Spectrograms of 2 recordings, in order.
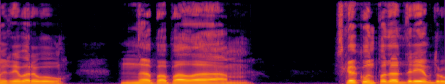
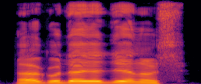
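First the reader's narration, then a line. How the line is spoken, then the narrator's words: Groaning. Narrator (Russian): простонал Зверев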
